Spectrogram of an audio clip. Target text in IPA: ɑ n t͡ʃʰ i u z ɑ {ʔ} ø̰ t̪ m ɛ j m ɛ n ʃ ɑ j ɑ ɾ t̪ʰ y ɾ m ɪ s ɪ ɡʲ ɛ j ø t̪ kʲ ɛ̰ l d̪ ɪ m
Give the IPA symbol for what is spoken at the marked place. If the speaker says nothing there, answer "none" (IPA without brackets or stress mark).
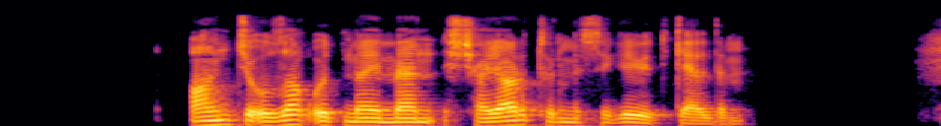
q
